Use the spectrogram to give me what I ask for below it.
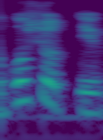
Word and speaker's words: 御所: 今回は奈良の御所市、京都御所の御所っていう漢字書いて御所って読みますが、ここにある千代酒造さんの篠峰純米生原酒薄濁りで合わせてみます。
